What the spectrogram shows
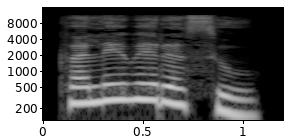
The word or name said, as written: ಕೋಲುವರಸೆ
